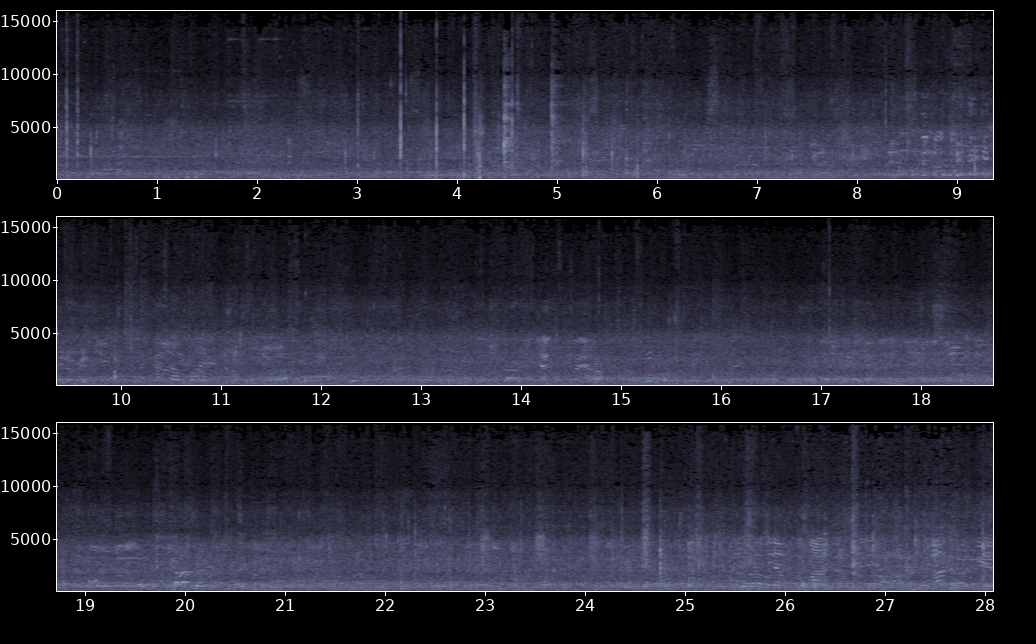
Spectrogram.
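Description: Footsteps of many people patter on pavement.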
